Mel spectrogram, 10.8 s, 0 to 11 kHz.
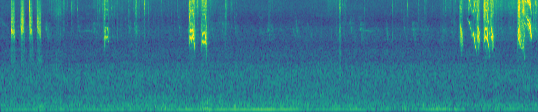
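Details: Sparrows coming to be fed on a perch on 7 June 2021, giving short bright chirps in scattered clusters, a quick burst at the start, more around four seconds and near the end, over a steady low hum.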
